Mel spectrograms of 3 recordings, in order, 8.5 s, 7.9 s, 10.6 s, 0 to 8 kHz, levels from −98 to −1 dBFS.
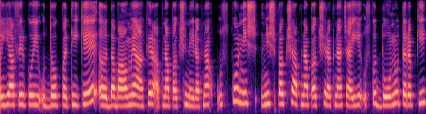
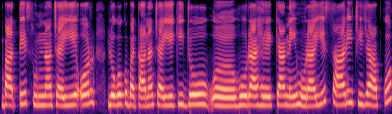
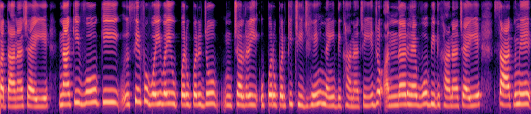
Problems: constant background noise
